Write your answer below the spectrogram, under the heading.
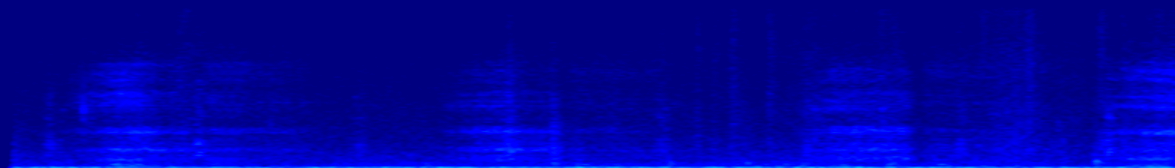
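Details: Sleeping dog snoring on a crowded sofa during an evening cuddle, his brother dog sitting on top of him; soft, breathy snores recur about every two to three seconds over a steady low rumble.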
